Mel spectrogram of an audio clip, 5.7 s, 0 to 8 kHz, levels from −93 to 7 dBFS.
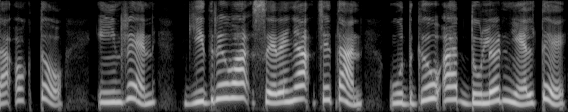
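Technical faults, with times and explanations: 0.39 to 2.25 s: automatic gain rising. The level climbs smoothly by about 6 dB over nearly two seconds. The speech and the background noise swell together. A gain control judged the input too quiet and turned it up gradually, not in one step. Because it rides the whole signal, the noise floor rises with the voice. The call microphone processing also limits the sound to nothing above 8 kHz.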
